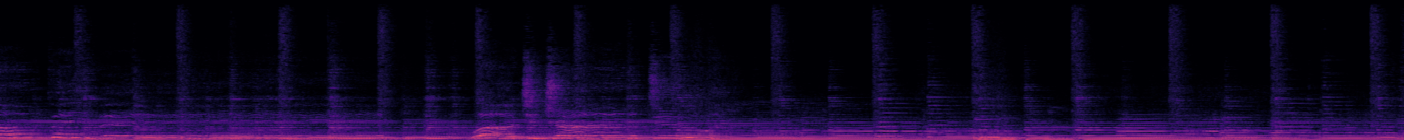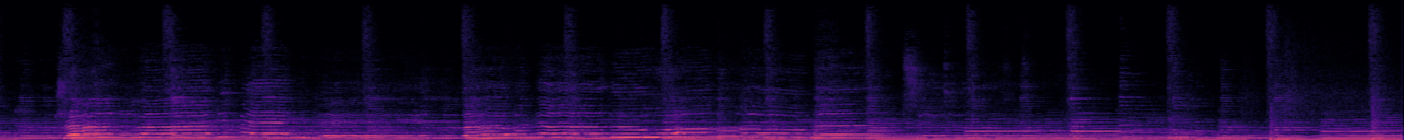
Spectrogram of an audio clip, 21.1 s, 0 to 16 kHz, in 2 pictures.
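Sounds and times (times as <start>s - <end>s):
person singing: 0.0s - 7.7s, 8.4s - 21.0s
bass guitar: 0.0s - 21.0s
electric guitar: 0.0s - 21.0s
steady drum beat: 18.6s - 21.0s.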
